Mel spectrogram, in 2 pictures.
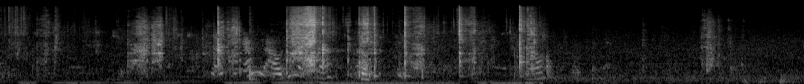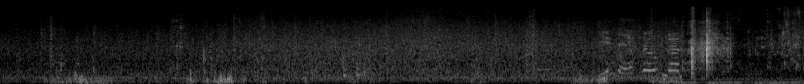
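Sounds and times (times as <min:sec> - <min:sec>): spoon scraping in a pot: 0:00.0 - 0:05.6.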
